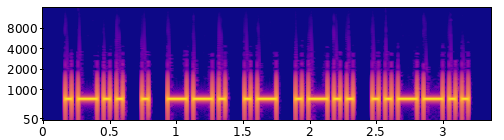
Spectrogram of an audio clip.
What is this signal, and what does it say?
Morse code, heard as a keyed tone, about 25 wpm, 700 Hz. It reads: LEGAL?
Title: Sentences from Top 1200 Words 25wpm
